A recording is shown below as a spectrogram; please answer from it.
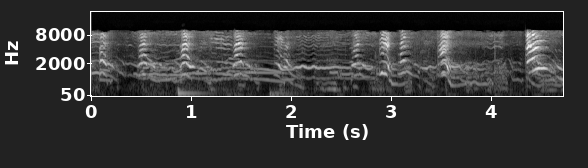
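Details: Samoyed puppies making a chorus of long, sliding, high-pitched whines that wobble up and down and overlap, with a couple of brief low thumps and one sharp louder yelp near the end.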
